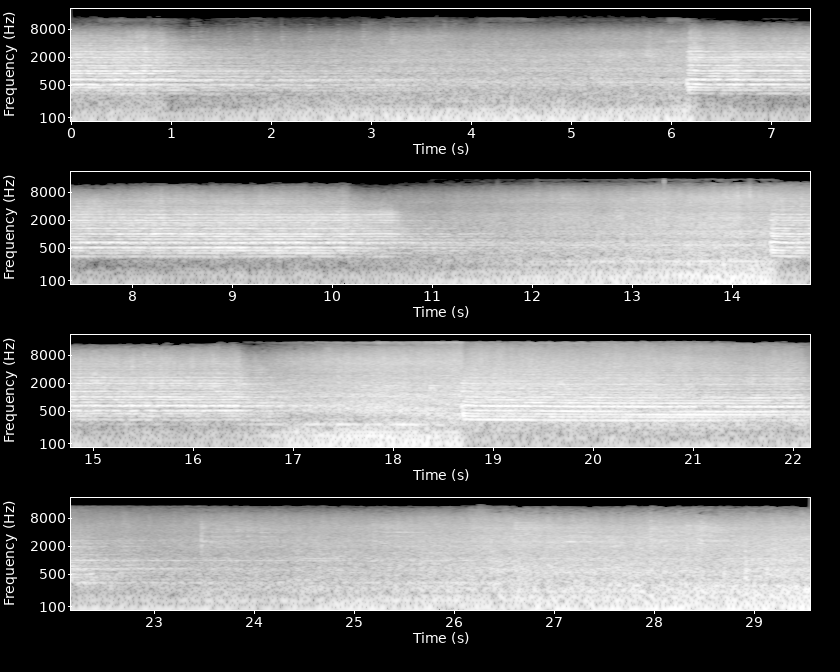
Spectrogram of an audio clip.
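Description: Norfolk Southern diesel locomotive's air horn sounding four blasts, the second and fourth held long: the grade-crossing warning. The last blast drops in pitch as the locomotive passes, and the horn gives way to the rumble and clickety-clack of double-stack intermodal cars rolling by.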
